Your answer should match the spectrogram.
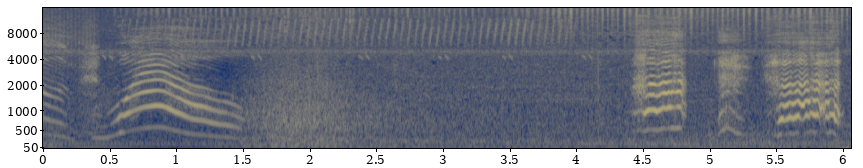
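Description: Wordless cartoon character vocalizations: one drawn-out call that rises and falls in pitch about a second in, a soft rushing noise, then quick wavering voice sounds near the end.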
